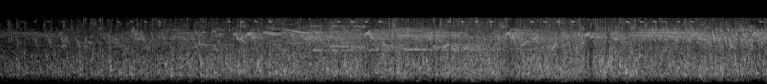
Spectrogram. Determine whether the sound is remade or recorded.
recorded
